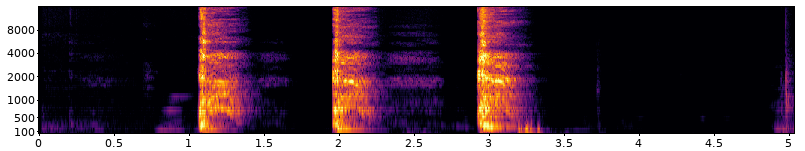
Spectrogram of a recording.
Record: three_cough_length: 5.0 s
three_cough_amplitude: 32768
three_cough_signal_mean_std_ratio: 0.28
survey_phase: beta (2021-08-13 to 2022-03-07)
age: 45-64
gender: Female
wearing_mask: 'No'
symptom_none: true
smoker_status: Never smoked
respiratory_condition_asthma: false
respiratory_condition_other: false
recruitment_source: REACT
submission_delay: 2 days
covid_test_result: Negative
covid_test_method: RT-qPCR
influenza_a_test_result: Negative
influenza_b_test_result: Negative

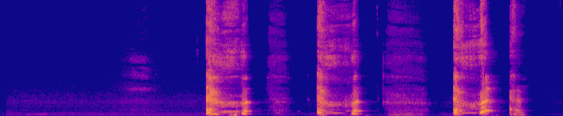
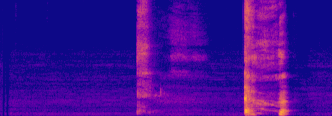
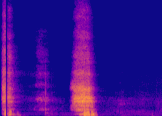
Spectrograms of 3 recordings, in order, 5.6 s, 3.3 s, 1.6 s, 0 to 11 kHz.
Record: three_cough_length: 5.6 s
three_cough_amplitude: 32767
three_cough_signal_mean_std_ratio: 0.29
cough_length: 3.3 s
cough_amplitude: 32768
cough_signal_mean_std_ratio: 0.19
exhalation_length: 1.6 s
exhalation_amplitude: 27242
exhalation_signal_mean_std_ratio: 0.33
survey_phase: beta (2021-08-13 to 2022-03-07)
age: 45-64
gender: Female
wearing_mask: 'No'
symptom_cough_any: true
symptom_sore_throat: true
symptom_fatigue: true
symptom_fever_high_temperature: true
symptom_onset: 5 days
smoker_status: Ex-smoker
respiratory_condition_asthma: false
respiratory_condition_other: false
recruitment_source: Test and Trace
submission_delay: 2 days
covid_test_result: Positive
covid_test_method: RT-qPCR
covid_ct_value: 16.5
covid_ct_gene: ORF1ab gene
covid_ct_mean: 16.9
covid_viral_load: 2800000 copies/ml
covid_viral_load_category: High viral load (>1M copies/ml)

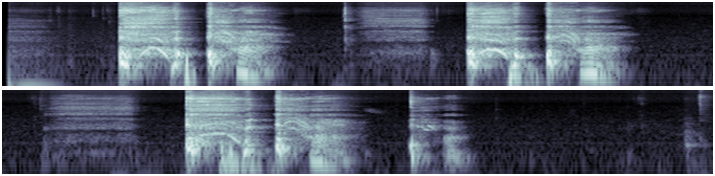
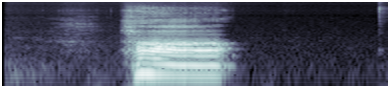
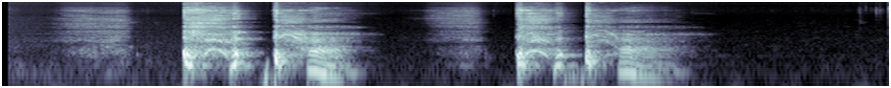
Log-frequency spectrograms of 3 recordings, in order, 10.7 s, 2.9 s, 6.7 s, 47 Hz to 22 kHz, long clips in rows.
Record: three_cough_length: 10.7 s
three_cough_amplitude: 32768
three_cough_signal_mean_std_ratio: 0.39
exhalation_length: 2.9 s
exhalation_amplitude: 32766
exhalation_signal_mean_std_ratio: 0.4
cough_length: 6.7 s
cough_amplitude: 32768
cough_signal_mean_std_ratio: 0.39
survey_phase: beta (2021-08-13 to 2022-03-07)
age: 45-64
gender: Male
wearing_mask: 'No'
symptom_headache: true
smoker_status: Never smoked
respiratory_condition_asthma: false
respiratory_condition_other: false
recruitment_source: Test and Trace
submission_delay: 2 days
covid_test_result: Negative
covid_test_method: ePCR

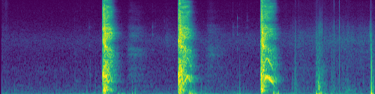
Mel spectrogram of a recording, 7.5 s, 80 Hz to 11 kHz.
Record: three_cough_length: 7.5 s
three_cough_amplitude: 6488
three_cough_signal_mean_std_ratio: 0.33
survey_phase: beta (2021-08-13 to 2022-03-07)
age: 45-64
gender: Female
wearing_mask: 'No'
symptom_none: true
smoker_status: Never smoked
respiratory_condition_asthma: false
respiratory_condition_other: false
recruitment_source: REACT
submission_delay: 0 days
covid_test_result: Negative
covid_test_method: RT-qPCR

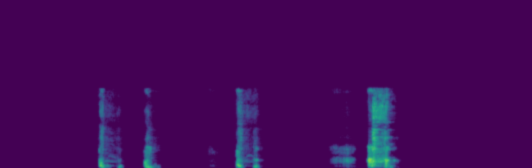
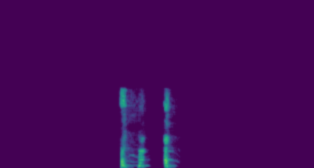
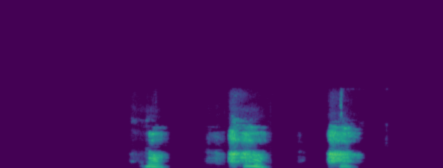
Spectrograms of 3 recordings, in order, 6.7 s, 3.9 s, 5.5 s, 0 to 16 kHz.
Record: three_cough_length: 6.7 s
three_cough_amplitude: 27172
three_cough_signal_mean_std_ratio: 0.2
cough_length: 3.9 s
cough_amplitude: 25036
cough_signal_mean_std_ratio: 0.17
exhalation_length: 5.5 s
exhalation_amplitude: 19143
exhalation_signal_mean_std_ratio: 0.34
survey_phase: alpha (2021-03-01 to 2021-08-12)
age: 65+
gender: Female
wearing_mask: 'No'
symptom_none: true
smoker_status: Ex-smoker
respiratory_condition_asthma: false
respiratory_condition_other: false
recruitment_source: REACT
submission_delay: 3 days
covid_test_result: Negative
covid_test_method: RT-qPCR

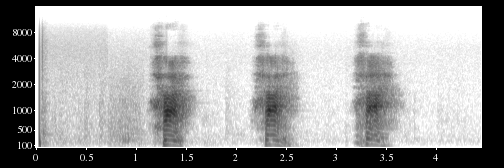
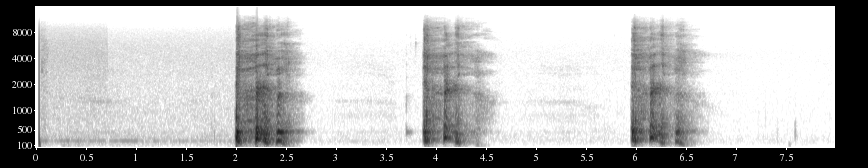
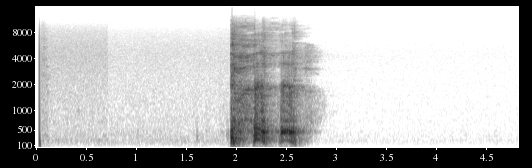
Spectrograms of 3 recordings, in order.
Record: exhalation_length: 4.5 s
exhalation_amplitude: 29237
exhalation_signal_mean_std_ratio: 0.31
three_cough_length: 8.0 s
three_cough_amplitude: 32768
three_cough_signal_mean_std_ratio: 0.27
cough_length: 4.8 s
cough_amplitude: 31961
cough_signal_mean_std_ratio: 0.27
survey_phase: beta (2021-08-13 to 2022-03-07)
age: 65+
gender: Male
wearing_mask: 'No'
symptom_none: true
smoker_status: Never smoked
respiratory_condition_asthma: false
respiratory_condition_other: false
recruitment_source: REACT
submission_delay: 2 days
covid_test_result: Negative
covid_test_method: RT-qPCR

